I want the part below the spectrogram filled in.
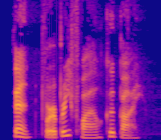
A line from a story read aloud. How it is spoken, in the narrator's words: said my brother kindly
